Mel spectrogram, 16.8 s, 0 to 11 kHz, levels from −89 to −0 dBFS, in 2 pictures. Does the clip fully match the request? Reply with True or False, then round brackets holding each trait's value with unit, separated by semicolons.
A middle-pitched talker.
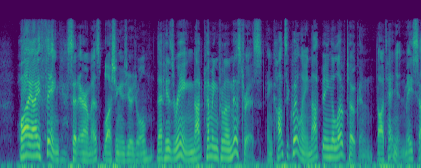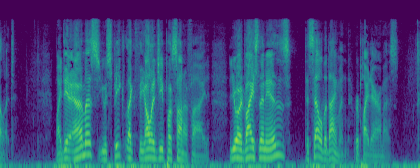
False (125 Hz)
